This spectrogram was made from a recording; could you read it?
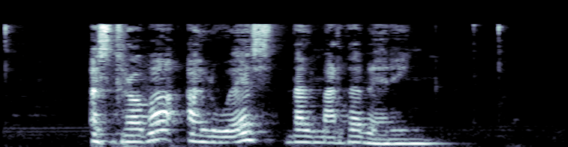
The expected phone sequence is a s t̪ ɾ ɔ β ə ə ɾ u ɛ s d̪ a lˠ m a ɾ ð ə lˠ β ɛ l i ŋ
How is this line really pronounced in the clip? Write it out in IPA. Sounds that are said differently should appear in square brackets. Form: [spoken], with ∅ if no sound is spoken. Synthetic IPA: [ə] s t̪ ɾ ɔ β ə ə [l] u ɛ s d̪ [ə] lˠ m a ɾ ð ə [∅] β ɛ [ɾ] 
